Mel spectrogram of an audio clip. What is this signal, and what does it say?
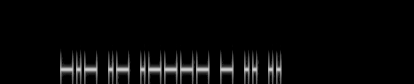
Morse code, heard as a keyed tone, about 30 wpm, 700 Hz. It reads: KA1TII
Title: USA Call Signs Repeated 3x 30wpm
